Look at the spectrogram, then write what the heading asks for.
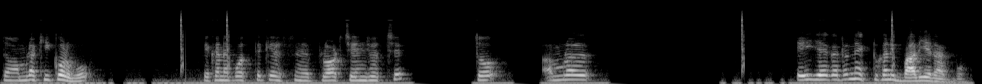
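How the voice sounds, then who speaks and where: A man giving casual step-by-step software instruction, thinking aloud as he works. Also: high-pitched, a little slow, long pauses. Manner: explains while working, thinking aloud. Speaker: tutorial host. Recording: muffled phone-like narow-band sound.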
